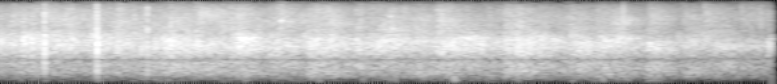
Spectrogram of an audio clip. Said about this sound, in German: Lass uns den beiden mal einen Applaus geben.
